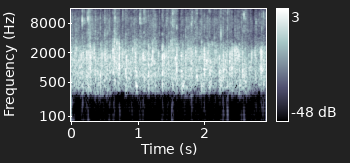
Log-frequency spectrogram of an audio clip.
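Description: Steady audience applause at an event in Quebec for an organiser and his team, a dense, bright crackle of clapping that holds at an even loudness for the full few seconds, with no voices standing out.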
